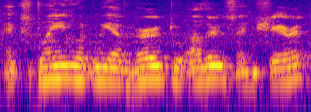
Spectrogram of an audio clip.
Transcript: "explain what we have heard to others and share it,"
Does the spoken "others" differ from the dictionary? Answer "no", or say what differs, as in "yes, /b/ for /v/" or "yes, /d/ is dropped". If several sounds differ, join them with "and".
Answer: no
